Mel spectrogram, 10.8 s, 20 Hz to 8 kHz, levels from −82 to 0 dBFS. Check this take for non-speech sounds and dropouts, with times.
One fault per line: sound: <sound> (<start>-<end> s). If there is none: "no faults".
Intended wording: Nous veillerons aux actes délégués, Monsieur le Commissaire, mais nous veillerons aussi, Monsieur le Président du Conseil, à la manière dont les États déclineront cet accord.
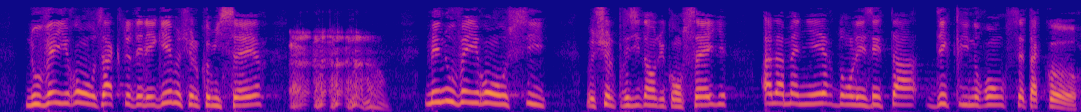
sound: throat clearing (2.9-3.9 s)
